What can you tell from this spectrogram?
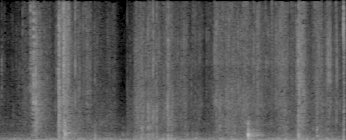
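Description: Scissors cutting through bubble wrap around a cardboard box, the plastic crinkling as it is handled, with a few separate sharp snips.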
